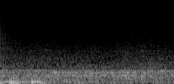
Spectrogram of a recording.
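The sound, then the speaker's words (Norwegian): A train pulling into the station at Oppdal, Norway: a steady, muffled low rumble fills the short moment, opening with two quick dull thumps, with no voices. “Toget ankommer samtidig Oppdal.”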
